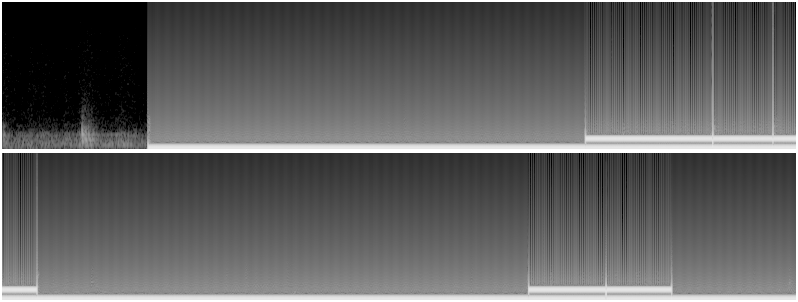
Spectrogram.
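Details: Simulated ASMR role-play hearing test over headphones: two steady pure-tone beeps over a low background hum, separated by sharp clicks, in a tricky grouped-beep, higher-pitch and click-counting section; audiometry pure-tone beeps.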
